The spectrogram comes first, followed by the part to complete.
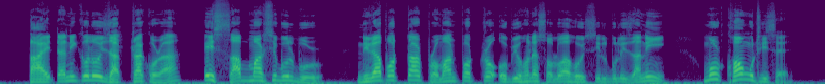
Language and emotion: Assamese, angry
